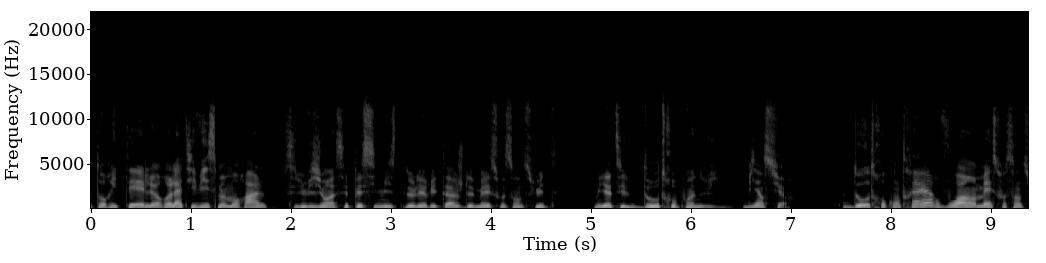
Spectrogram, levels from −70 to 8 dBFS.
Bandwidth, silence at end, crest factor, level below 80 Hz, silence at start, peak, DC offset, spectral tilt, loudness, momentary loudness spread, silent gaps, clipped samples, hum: 13 kHz; 0 s; 18 dB; -62 dBFS; 0.05 s; -14 dBFS; under 0.1%; -6 dB/octave; -32 LUFS; 10 LU; 4.90-4.97 s; under 0.1%; none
